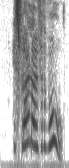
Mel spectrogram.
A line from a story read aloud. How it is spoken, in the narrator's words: Mary cried out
